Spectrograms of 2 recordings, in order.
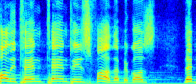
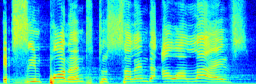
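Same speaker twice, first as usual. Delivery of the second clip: raised, emphatic preaching to the congregation; 6 semitones higher, 6 dB louder than usual. Acted. Pastor challenging his congregation, preaching with force. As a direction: drive the challenge home from the pulpit.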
